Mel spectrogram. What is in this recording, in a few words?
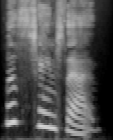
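licks, female spoken; ILIO; Vocal Planet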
